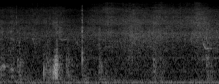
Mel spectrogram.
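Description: Vegetables frying in a pan for a children's lunch-box recipe, a steady faint sizzle with occasional soft stirring scrapes and taps, no talking.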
